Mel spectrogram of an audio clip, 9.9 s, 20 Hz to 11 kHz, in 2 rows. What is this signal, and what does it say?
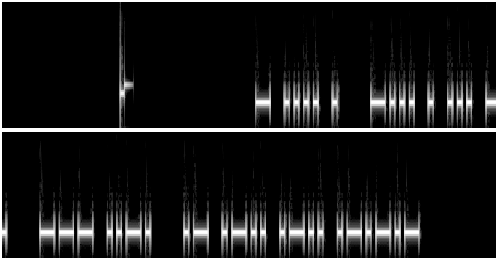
Morse code, heard as a keyed tone, about 25 wpm, 700 Hz. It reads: THE BEST OF ALL.
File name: practice / 25wpm / Sentences with 2-Word Phrases - 25wpm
